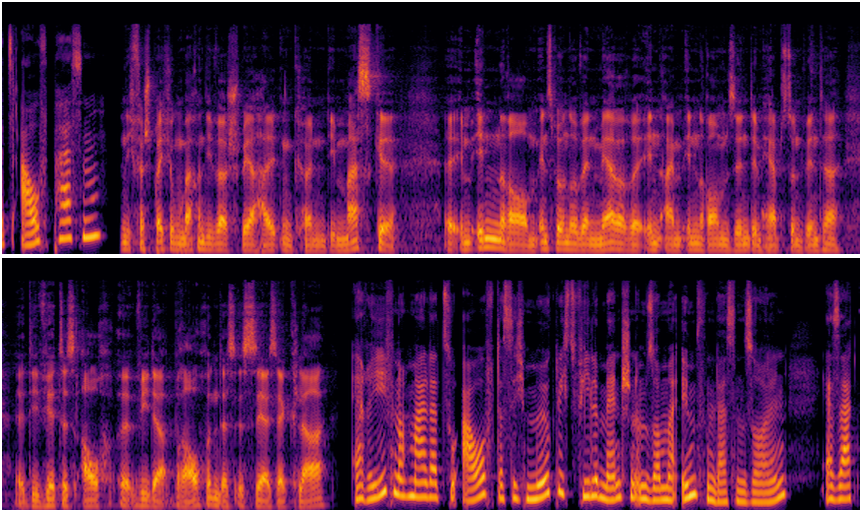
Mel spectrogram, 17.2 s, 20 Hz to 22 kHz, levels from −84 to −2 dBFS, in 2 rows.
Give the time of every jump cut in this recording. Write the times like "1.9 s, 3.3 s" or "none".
none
